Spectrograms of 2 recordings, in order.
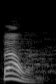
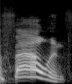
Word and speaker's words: Fallyne: Varsity cheer, again, we go to, in no particular order this time, Kaylee Mierzwinski, Emily Santos, how would you pronounce that? Somebody help me. F-A-L-L-Y-N-E. – Fallon. – Fallon. – I'm going with Fallon. – Oh, Fallon. Thank you.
